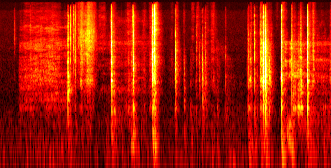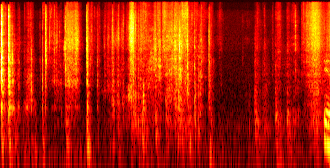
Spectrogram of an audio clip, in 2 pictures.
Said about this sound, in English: we are gonna score this just to make it easier to fold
